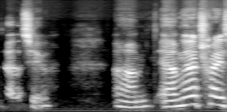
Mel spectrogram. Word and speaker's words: Tailtiu: But it's pronounced like Talchu or Chalchu.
